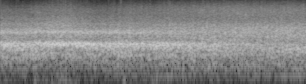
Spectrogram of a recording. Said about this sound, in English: Jürgen Klopp fist pumps the cup one final time. He beats his chest and the crowd stands in unison to applaud, and now he goes to do each of the other stands as well.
